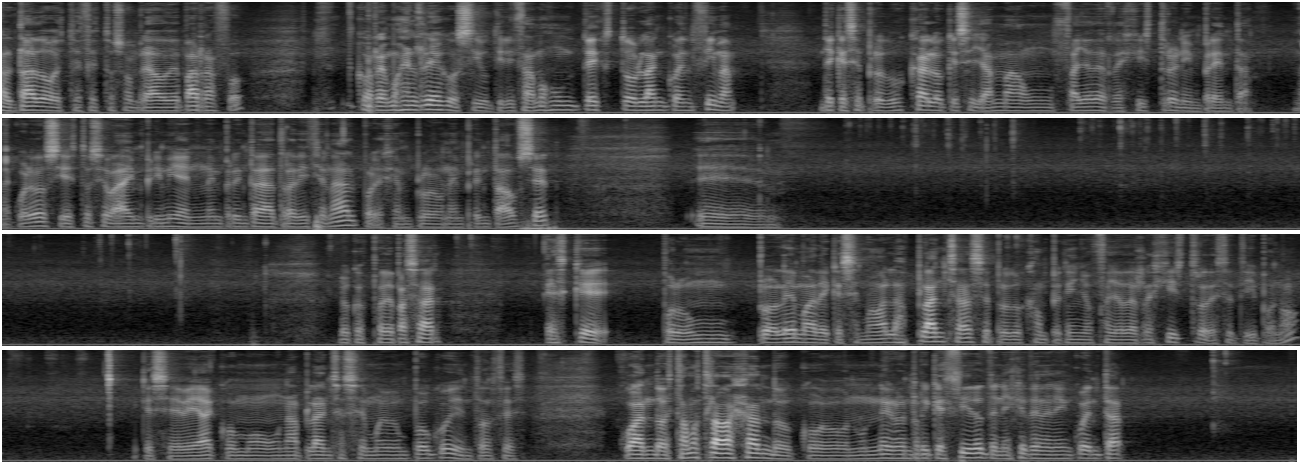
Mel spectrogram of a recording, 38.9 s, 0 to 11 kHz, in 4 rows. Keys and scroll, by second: 11.1 super+Tab, 13.8 super+t, 15.8-21.0 typing.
